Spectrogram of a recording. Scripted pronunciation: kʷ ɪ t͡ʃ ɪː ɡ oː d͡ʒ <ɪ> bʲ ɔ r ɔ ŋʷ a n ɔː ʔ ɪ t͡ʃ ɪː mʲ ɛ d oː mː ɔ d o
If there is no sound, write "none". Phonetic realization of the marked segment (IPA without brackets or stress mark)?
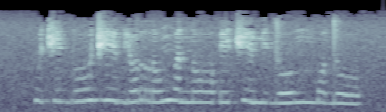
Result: ɪː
